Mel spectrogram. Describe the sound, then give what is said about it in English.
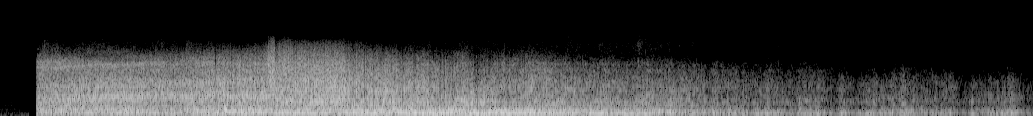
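A rocket taking off into space: a sudden, loud rumbling roar bursts in, holds steady for several seconds, then gradually thins and fades. “The rocket began to take off. Up it went and out into space.”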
